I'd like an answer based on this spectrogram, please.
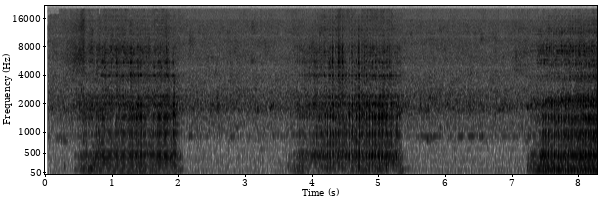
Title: Button snoring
